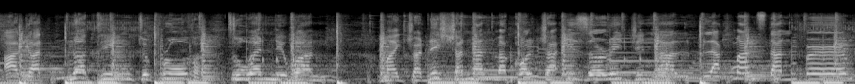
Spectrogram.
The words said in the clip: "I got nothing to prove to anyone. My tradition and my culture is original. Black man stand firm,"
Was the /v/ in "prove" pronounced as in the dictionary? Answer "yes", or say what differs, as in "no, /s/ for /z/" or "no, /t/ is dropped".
yes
